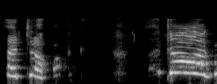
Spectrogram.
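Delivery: very high, loud, cracked-up cry; helpless high squeal. Real, not acted. Cracking up over getting a dog, high helpless squeal. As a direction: squeal it through real laughter.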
